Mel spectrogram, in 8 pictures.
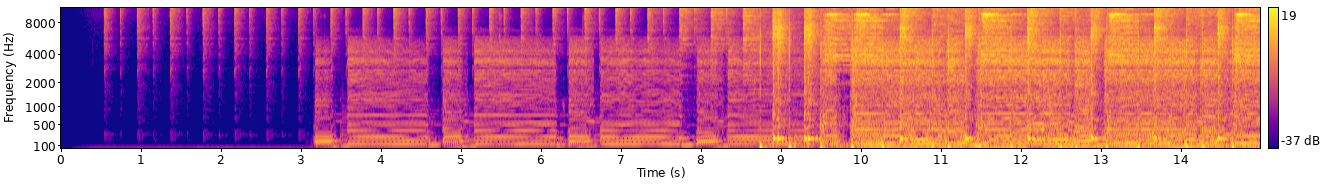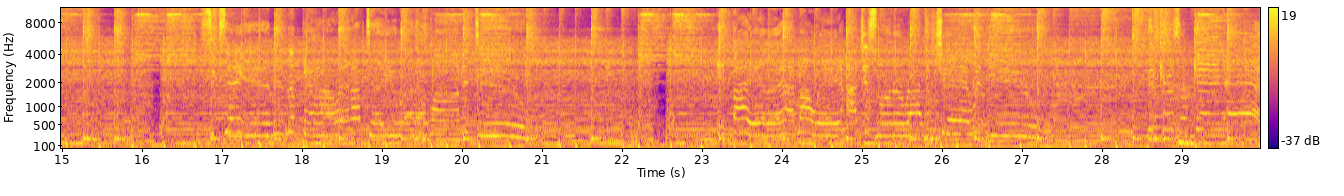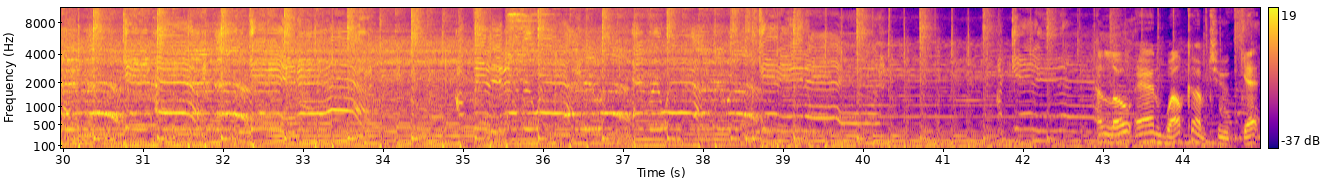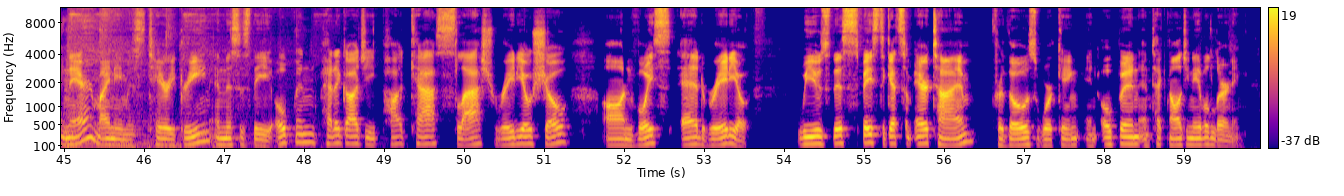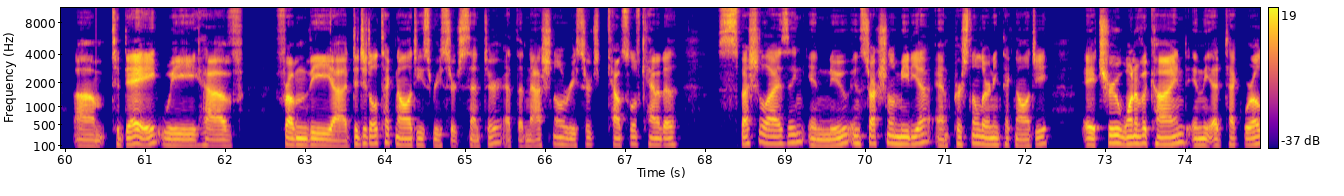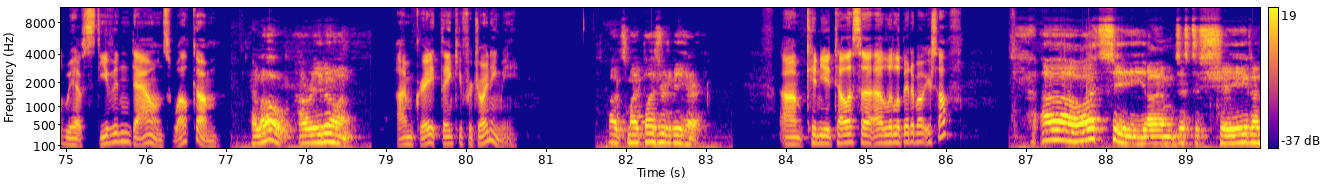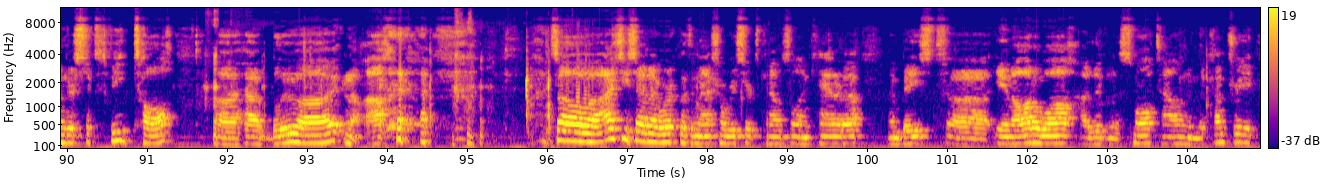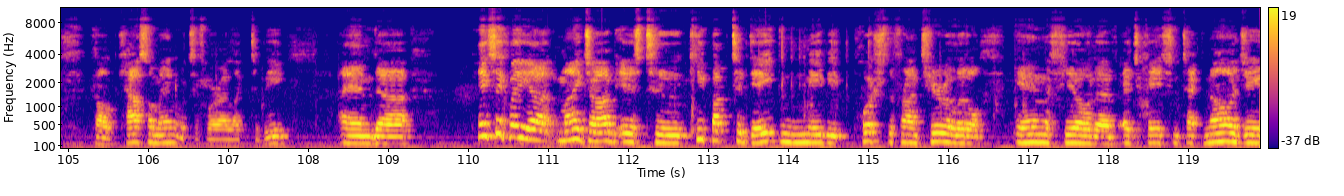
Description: Gettin Air Previous Next Page: / Author: Downloads: (Old style) [ PDF ] [ Audio ] [] , Online, via Zencaster, Interview, Sept 13, 2019.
